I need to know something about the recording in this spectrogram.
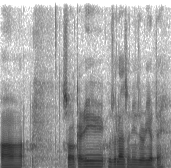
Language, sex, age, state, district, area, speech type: Assamese, male, 18-30, Assam, Lakhimpur, rural, spontaneous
